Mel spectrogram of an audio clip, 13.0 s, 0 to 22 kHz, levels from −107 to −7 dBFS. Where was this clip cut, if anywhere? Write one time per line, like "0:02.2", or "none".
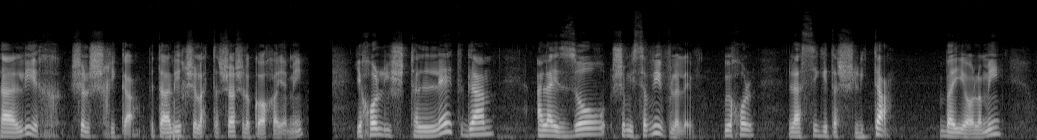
none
